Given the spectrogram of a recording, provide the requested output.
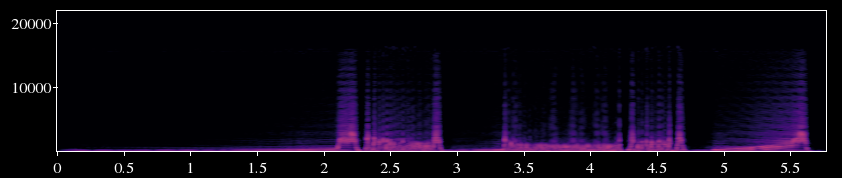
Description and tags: sound of my yamaha CS40M analogue
sound, fx, synthesiser, sample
